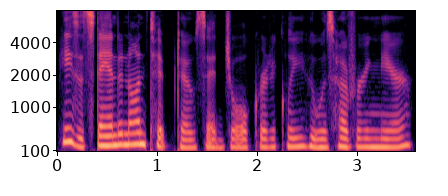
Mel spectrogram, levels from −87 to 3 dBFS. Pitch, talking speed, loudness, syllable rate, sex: 185 Hz, 215 wpm, -19 LUFS, 5.4 syllables/s, female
